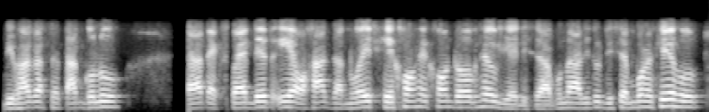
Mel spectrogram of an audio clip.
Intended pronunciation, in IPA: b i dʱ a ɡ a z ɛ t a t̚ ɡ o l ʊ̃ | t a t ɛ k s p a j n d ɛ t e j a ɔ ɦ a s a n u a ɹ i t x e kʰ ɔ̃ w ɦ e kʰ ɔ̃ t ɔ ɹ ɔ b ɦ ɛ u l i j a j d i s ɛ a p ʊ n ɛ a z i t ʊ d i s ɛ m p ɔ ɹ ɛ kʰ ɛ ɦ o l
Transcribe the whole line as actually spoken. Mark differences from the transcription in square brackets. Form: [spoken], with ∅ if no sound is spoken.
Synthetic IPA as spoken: b i [bʱ] a ɡ a [s] ɛ t a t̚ ɡ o l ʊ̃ | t a t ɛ k s p a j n d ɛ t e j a ɔ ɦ a [z] a n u a ɹ i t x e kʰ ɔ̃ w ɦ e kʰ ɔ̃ [d] ɔ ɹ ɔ b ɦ ɛ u l i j a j d i s ɛ a p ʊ n [a] a z i t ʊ d i s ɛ m [b] ɔ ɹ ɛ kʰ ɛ ɦ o l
